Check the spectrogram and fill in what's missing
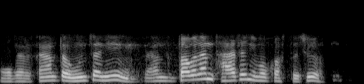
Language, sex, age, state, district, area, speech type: Nepali, male, 18-30, West Bengal, Kalimpong, rural, conversation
